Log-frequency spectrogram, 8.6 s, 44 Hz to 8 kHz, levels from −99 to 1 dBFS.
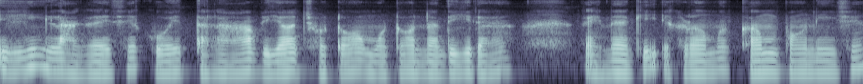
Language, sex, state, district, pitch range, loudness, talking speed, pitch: Angika, male, Bihar, Bhagalpur, 95-105 Hz, -24 LUFS, 110 wpm, 95 Hz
